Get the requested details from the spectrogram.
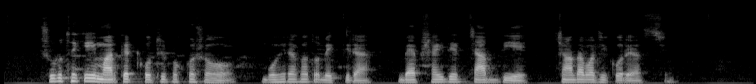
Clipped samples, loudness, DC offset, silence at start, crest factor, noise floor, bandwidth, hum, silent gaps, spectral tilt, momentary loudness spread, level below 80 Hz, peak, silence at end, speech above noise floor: under 0.1%; -24 LUFS; under 0.1%; 0.45 s; 22 dB; -59 dBFS; 11 kHz; none; none; -9 dB/octave; 12 LU; -50 dBFS; -4 dBFS; 0.8 s; 35 dB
